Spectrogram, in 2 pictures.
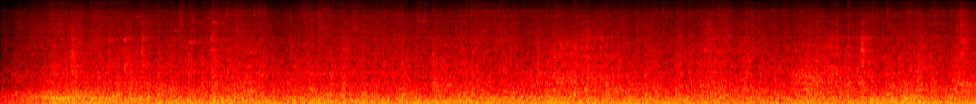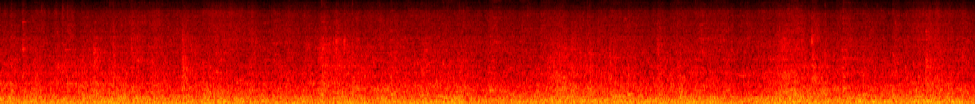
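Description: A freight train of loaded stone cars rolls past in the wet, a continuous loud rumble with faint wheel clatter sustained from start to finish, no voices.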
